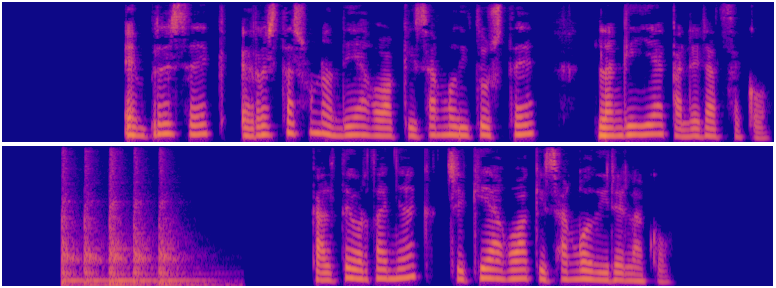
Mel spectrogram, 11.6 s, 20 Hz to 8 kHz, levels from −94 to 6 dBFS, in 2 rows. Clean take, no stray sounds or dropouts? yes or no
no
